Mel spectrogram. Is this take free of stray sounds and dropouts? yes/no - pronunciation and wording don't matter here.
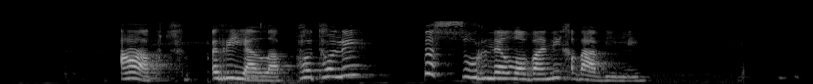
yes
